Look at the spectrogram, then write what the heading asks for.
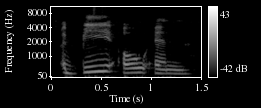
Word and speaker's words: Bon: How do you spell that? B-O-N.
